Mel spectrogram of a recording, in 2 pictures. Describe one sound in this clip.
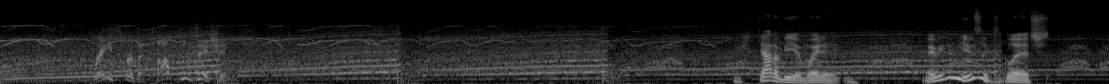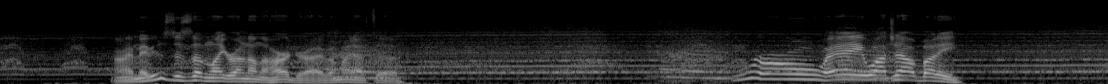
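A racing car engine roars steadily, rising in pitch as it speeds up.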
